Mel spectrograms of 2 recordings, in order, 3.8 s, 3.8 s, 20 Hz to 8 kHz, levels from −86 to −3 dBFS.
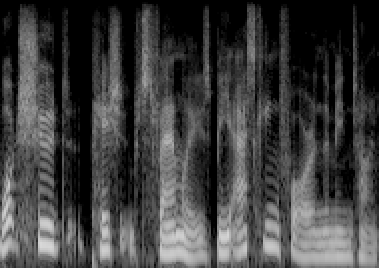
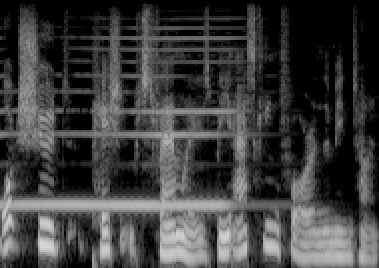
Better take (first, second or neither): first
